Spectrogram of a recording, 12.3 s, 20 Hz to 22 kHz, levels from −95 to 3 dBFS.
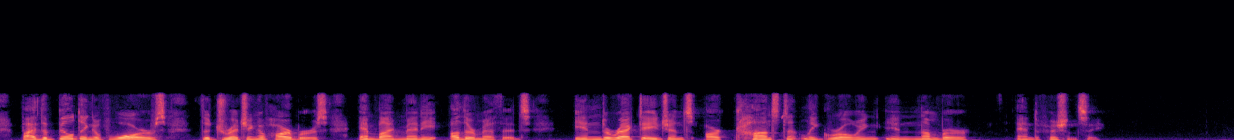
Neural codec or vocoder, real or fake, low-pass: none; real; 7.2 kHz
